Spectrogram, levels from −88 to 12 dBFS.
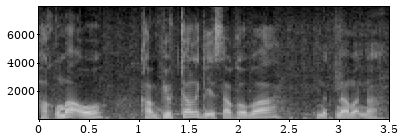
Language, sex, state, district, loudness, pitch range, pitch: Garo, male, Meghalaya, North Garo Hills, -16 LUFS, 100-145 Hz, 125 Hz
